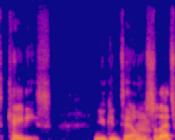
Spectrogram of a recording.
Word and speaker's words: Cadiz: And around Kentucky, we have a bunch that are pronounced Southern.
